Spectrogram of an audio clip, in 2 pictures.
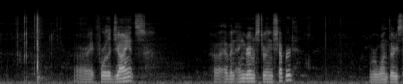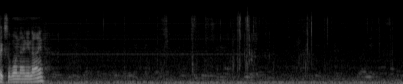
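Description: Trading cards rustle and click softly as hands handle them.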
